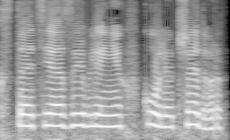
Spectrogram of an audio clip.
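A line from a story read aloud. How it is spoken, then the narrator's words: Gloomier sullen tone. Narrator (Russian): сказал Чарли еще более угрюмым тоном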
